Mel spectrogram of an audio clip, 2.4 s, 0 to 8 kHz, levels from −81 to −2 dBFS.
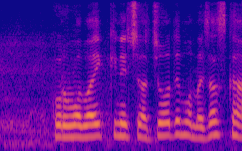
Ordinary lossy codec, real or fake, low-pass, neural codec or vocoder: none; fake; none; codec, 16 kHz, 0.8 kbps, ZipCodec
